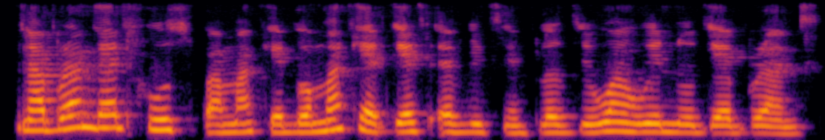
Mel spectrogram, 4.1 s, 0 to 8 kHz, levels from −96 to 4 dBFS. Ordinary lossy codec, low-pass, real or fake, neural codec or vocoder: none; 7.2 kHz; real; none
